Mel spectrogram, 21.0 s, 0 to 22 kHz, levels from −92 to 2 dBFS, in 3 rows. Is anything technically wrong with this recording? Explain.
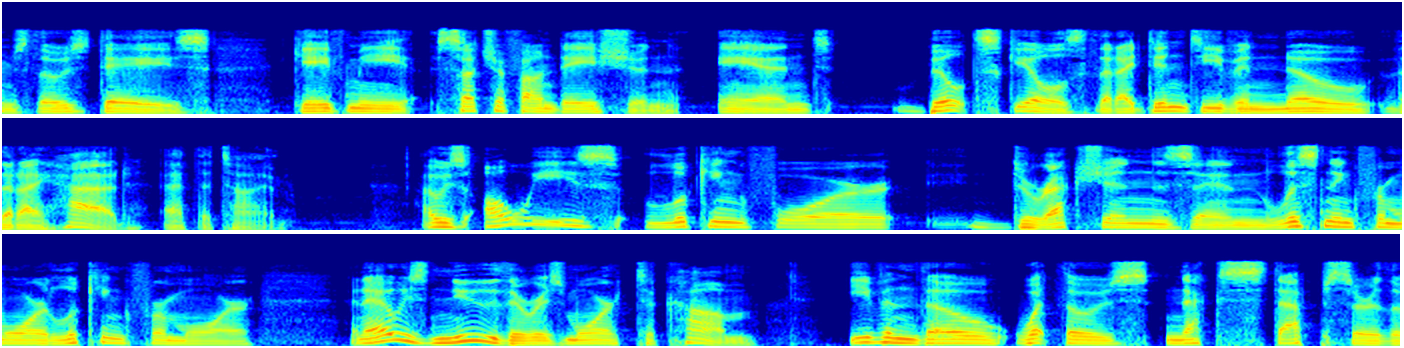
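Yes. Throughout the speech, the audio has plainly audible damage, likely from low-delay AAC compression of the kind used in video calls, with a character that fits AAC-ELD at around 32 kbps. The codec works in very short frames to keep delay down, so it separates the voice's pitch harmonics poorly and has to spread its limited bits thinly. The result is a rough, grainy voice, with noise filling the gaps between harmonics and a top band that sounds thinned or synthetic.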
